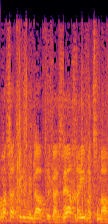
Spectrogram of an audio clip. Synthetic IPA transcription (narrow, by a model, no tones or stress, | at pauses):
masat̪kilumimbeafʁikazeaχaimat͡smam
